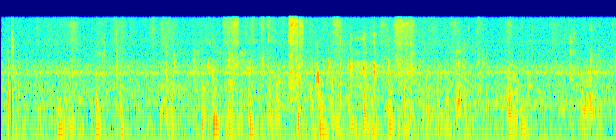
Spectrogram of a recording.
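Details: Boston bulldog and shar-pei mix puppy playing indoors in a small room, giving scattered short, rough snuffling grunts and bursts of scuffling noise over a steady low background hum.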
